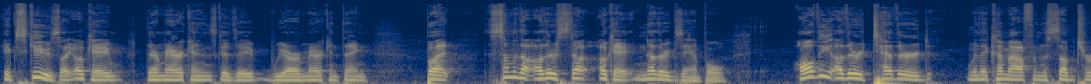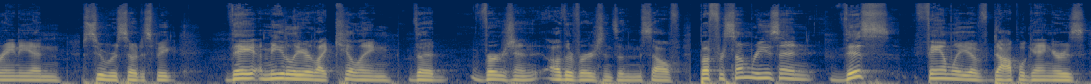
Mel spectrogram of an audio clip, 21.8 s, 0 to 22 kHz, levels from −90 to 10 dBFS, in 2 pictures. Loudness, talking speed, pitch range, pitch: -21 LUFS, 150 wpm, 130-175 Hz, 145 Hz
